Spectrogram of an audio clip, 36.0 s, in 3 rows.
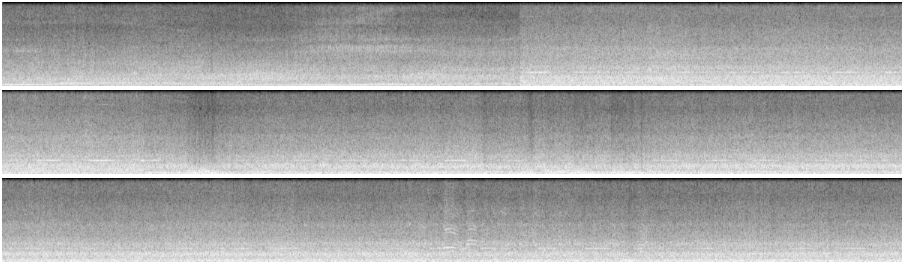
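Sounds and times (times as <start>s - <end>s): diesel truck engine under load: 0.0s - 36.0s
faint high beeps: 6.9s - 7.9s.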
